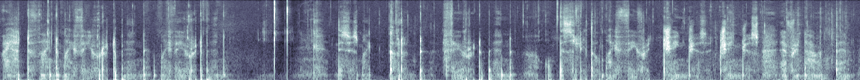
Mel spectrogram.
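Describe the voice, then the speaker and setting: A woman whispering breathily in a soothing ASMR roleplay as an eccentric, gentle alien doctor, softly repeating words and phrases. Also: normal speed, rough recording.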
